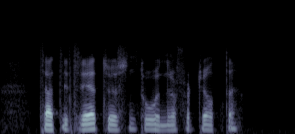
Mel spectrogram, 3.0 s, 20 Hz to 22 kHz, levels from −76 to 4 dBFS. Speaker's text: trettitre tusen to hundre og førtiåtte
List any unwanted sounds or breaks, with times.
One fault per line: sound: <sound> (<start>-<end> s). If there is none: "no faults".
no faults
